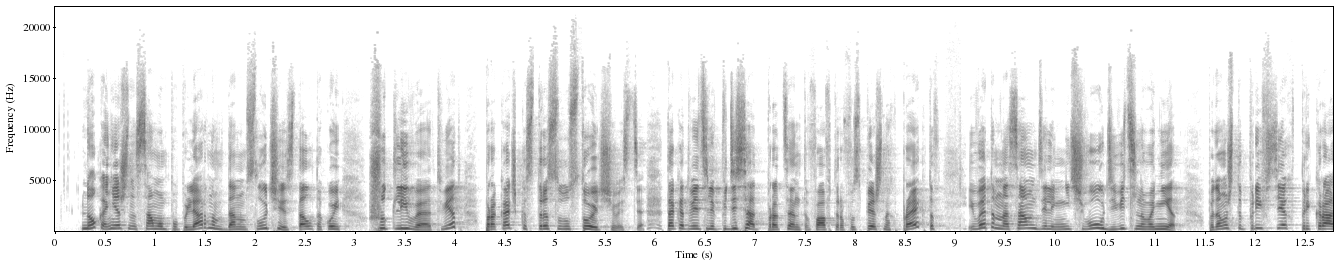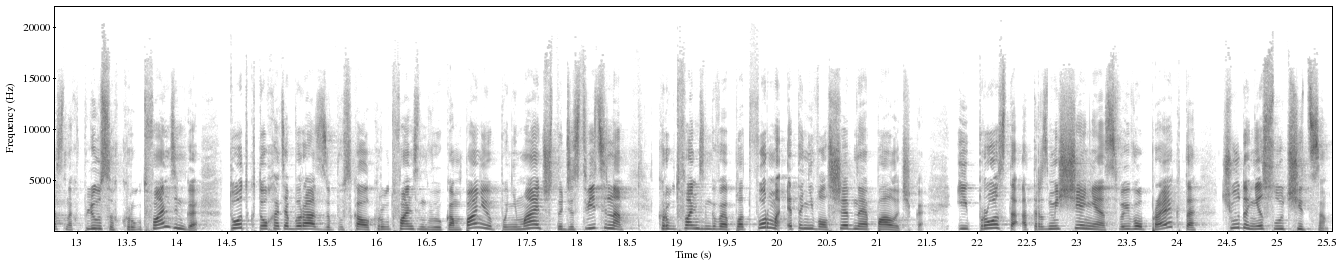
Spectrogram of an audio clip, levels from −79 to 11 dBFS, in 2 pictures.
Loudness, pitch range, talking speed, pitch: -23 LUFS, 235-305 Hz, 145 wpm, 265 Hz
